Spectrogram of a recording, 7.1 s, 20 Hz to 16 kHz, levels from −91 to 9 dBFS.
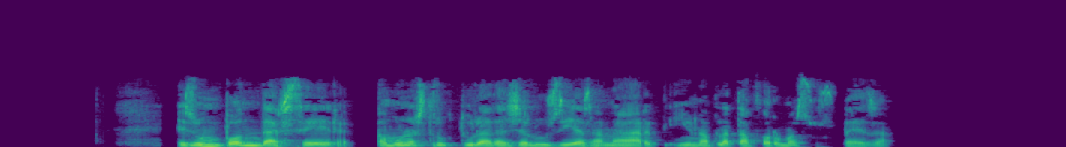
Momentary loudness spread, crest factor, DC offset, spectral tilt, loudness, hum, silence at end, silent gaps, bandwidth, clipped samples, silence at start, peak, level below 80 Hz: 13 LU; 18 dB; under 0.1%; -5 dB/octave; -19 LUFS; none; 1.2 s; 2.37-2.50 s, 5.58-5.62 s; 8 kHz; under 0.1%; 1.2 s; -2 dBFS; -60 dBFS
